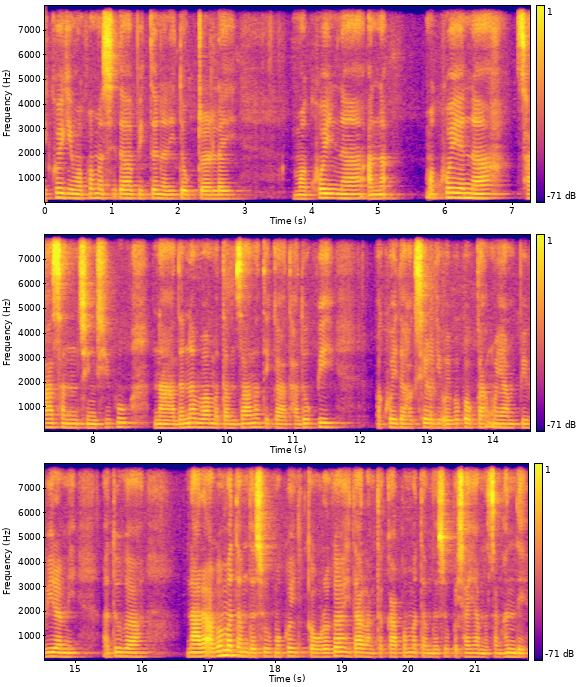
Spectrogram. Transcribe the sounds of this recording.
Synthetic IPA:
ɐjkʰojɡimɐpʰɐmɐsidɐbik̚tɐnɐɾidɔk̚tɐɾlɐj | mɐkʰojnɐna | mɐ̰kʰojɐnɐsasɐnsiŋsibunadɐnɐbɐmɐtɐmzanɐtikatʰadopi | ɐkʰojdɐɦɐk̚selɡiojbɐpʰawk̚tʰak̚mɐjampibiɾɐmiɐ̰duɡɐ | naɾɐʔa̰bɐmɐtɐmdɐsumɐkʰojkɐwɾɐɡɐhidak̚laŋtʰɐkːapːɐmɐtɐmdɐsupɐjsajamnɐsɐŋɦɐnde

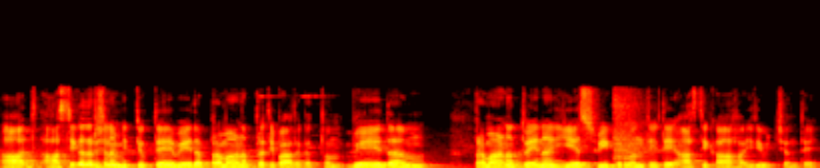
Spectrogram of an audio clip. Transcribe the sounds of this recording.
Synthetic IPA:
aːd̪a̰ːst̪ʰikɐd̪ɐɾʃɐnɐmit̪juk̚t̪eːʋeːd̪ɐpɾɐmaːɳɐpɾɐt̪ipaːd̪ɐkɐt̪ʋɐmʋeːd̪ɐm | pɾɐmaːɳɐt̪ʋeːnɐjeːsʋiːkuɾuʋɐnt̪it̪eːʔa̰ːst̪ʰikaːɦɐʔḭɾiʋut͡ʃːjɐ̰nt̪ḛ

